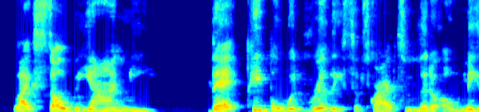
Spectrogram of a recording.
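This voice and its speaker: In a Louisiana accent, the speaker uses an animated tone at a moderate pace. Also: woman. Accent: Louisiana Southern US. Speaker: family vlogger. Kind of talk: livestream chat.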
